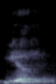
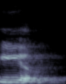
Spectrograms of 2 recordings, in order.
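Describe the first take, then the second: First: The word begins with a 'y' consonant sound. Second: The word begins with a plain 'ee' vowel sound. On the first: The speaker calls it right. "इसको आप बोलते हैं ईयर" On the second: The speaker calls it wrong. "तो sir ई की sound आ रही है"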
